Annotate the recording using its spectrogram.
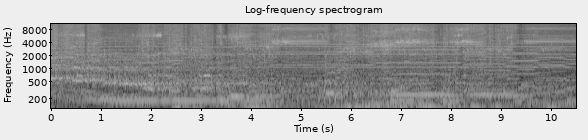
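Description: Experimental electronic synthesizer music: layered held drone tones over a noisy, gritty texture. A strong low note drops to a lower pitch about four seconds in.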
